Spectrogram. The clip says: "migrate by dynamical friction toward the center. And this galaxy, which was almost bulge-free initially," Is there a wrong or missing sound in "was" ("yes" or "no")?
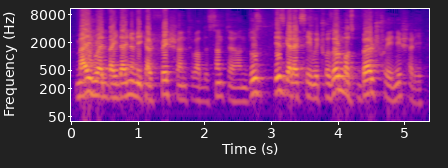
no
